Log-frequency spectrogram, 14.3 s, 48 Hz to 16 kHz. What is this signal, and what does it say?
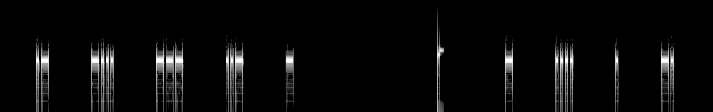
Morse code, heard as a keyed tone, about 25 wpm, spaced as for 9 wpm, 700 Hz. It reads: ABOUT THEN
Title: 6x Character Spacing - Top 100 Words - 25wpm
